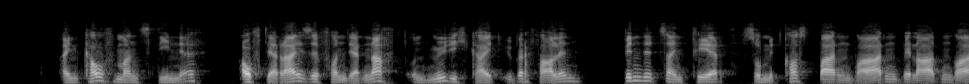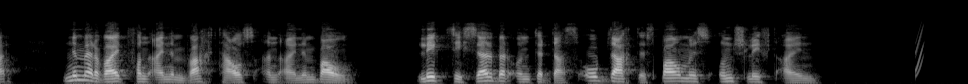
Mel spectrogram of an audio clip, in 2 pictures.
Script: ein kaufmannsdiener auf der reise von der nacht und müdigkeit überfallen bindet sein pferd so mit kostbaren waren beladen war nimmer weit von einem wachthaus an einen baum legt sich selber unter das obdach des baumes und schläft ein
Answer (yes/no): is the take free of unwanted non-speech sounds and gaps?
no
